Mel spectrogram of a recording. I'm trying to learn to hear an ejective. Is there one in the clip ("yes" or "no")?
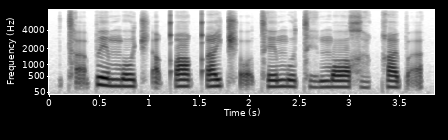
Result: yes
